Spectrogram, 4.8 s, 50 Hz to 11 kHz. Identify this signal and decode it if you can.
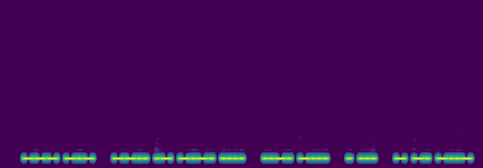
Morse code, heard as a keyed tone, about 40 wpm, 700 Hz. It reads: OK ZACH FB ES TNX
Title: Practice QSO - Exchange 2 - Info - 40wpm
